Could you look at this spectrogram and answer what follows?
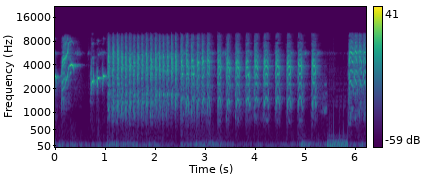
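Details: Greater green leafbird singing to spur juveniles: a few squeaky rising whistles, then a long rapid stream of buzzy notes that slows into spaced chips, ending in a harsh chatter.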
